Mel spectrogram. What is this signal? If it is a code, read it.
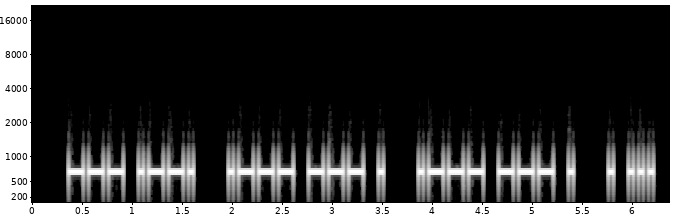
Morse code, heard as a keyed tone, about 24 wpm, 700 Hz. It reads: OP JOE JOE ES
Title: Speed-Racing Common QSO Phrases Encore - 20wpm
